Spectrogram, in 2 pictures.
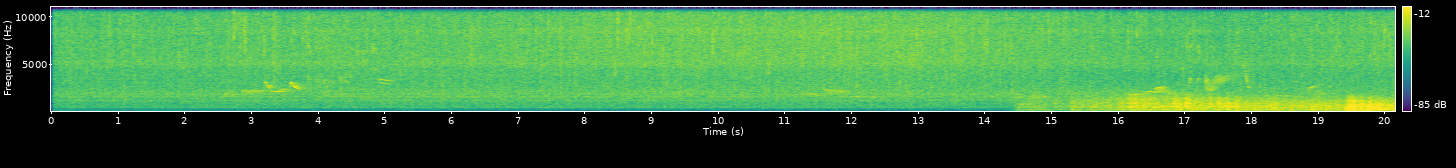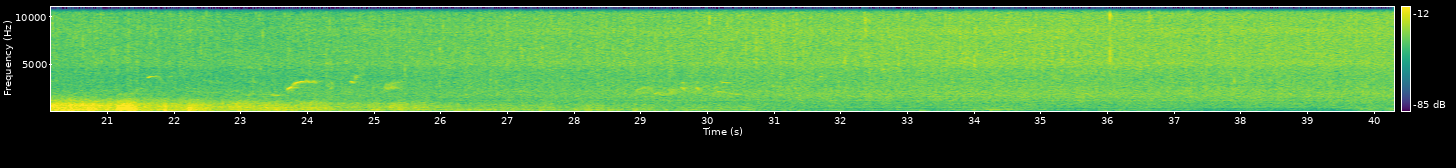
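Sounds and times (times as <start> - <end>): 
rain: 0.0 - 40.3
storm: 14.5 - 29.6.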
